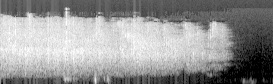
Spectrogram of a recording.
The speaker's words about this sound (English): Can we please give them a big round of applause and welcome them to the stage?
